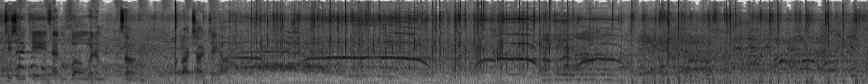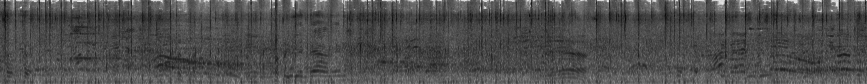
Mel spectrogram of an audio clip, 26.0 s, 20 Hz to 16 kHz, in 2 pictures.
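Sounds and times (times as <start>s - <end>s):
crowd voices and calls: 0.0s - 26.0s
basketballs bouncing on hardwood floor: 8.7s - 26.0s.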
